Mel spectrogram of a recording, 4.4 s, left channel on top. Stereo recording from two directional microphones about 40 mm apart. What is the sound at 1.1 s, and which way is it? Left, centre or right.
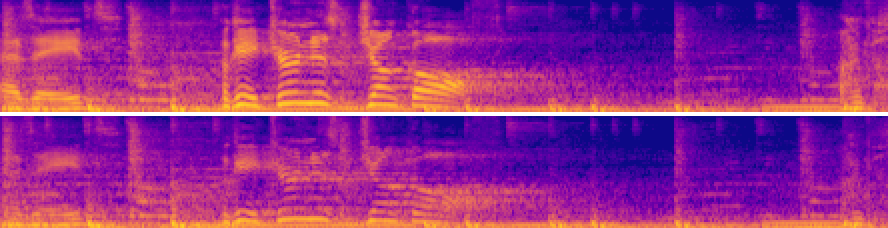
Speech, right.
